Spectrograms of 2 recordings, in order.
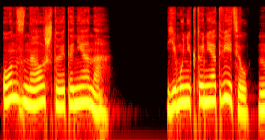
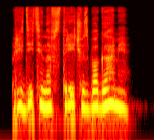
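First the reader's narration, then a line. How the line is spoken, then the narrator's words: Whispered. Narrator (Russian): прошептал Герман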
